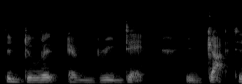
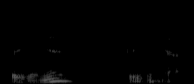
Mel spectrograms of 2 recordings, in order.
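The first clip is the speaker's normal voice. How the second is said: breath cue trailing off into a whisper; fading to a whisper; 20 dB quieter, faster than usual. Shown as a demonstration. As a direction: let the words dissolve into breath. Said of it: "Oh, yeah, I'm not thinking".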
